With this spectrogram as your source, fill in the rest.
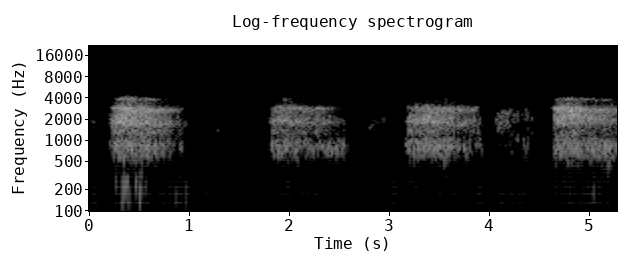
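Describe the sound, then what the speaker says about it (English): Forceful, breathy exhales during an exercise routine come one after another at a regular rhythm, four long pushes of air with quieter short breaths between them, close and clear. "Exhale over and over."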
